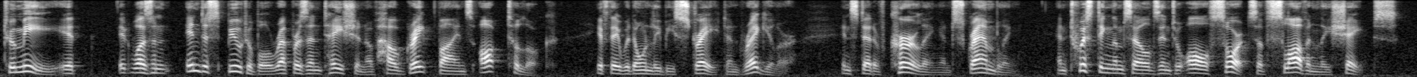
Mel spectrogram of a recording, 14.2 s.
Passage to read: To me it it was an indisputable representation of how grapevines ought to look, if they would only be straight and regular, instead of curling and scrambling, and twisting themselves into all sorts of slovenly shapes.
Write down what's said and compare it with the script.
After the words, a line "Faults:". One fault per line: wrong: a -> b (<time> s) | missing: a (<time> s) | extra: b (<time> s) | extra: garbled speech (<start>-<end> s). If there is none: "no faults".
To me it it was an indisputable representation of how grapevines ought to look, if they would only be straight and regular, instead of curling and scrambling, and twisting themselves into all sorts of slovenly shapes.
Faults:
no faults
